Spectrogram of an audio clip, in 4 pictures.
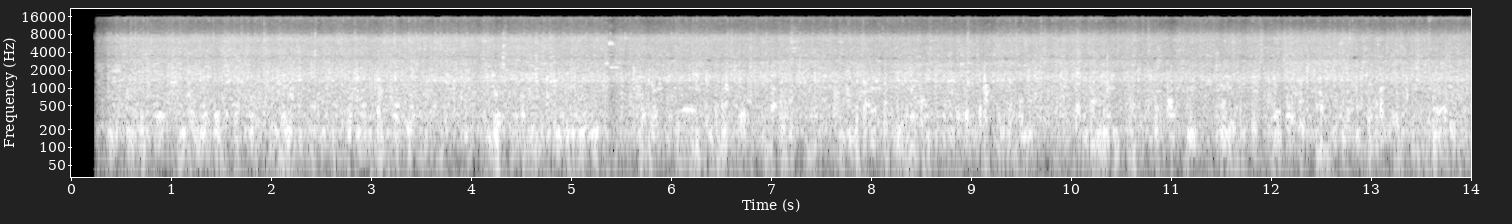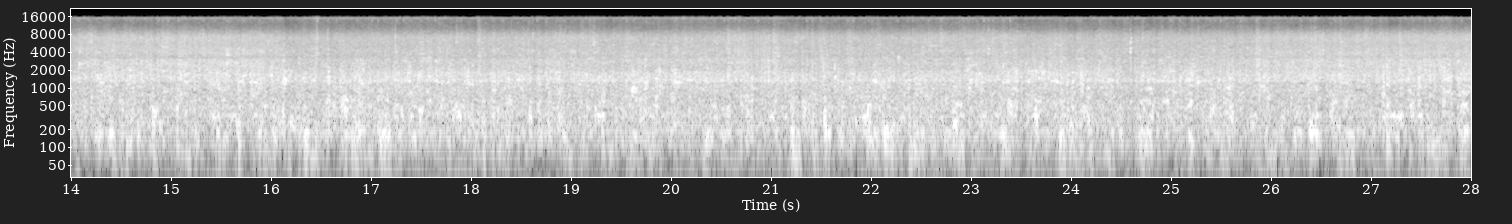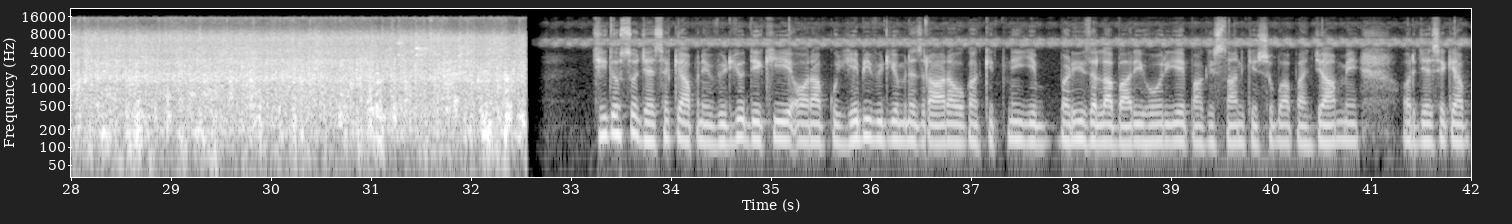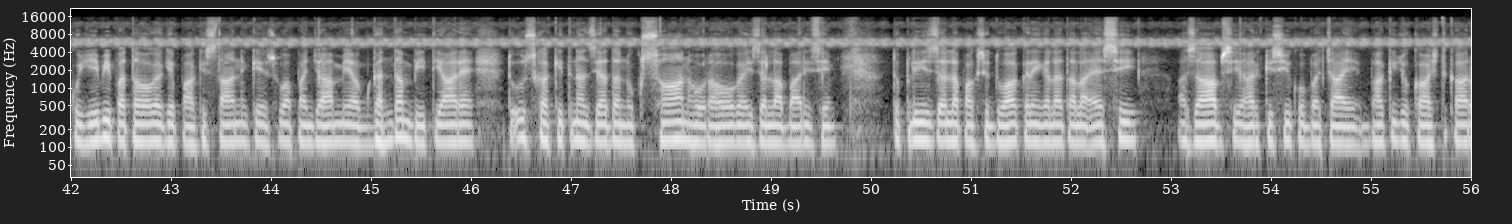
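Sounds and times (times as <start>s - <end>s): hailstones pelting ground and leaves: 0.3s - 32.6s.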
